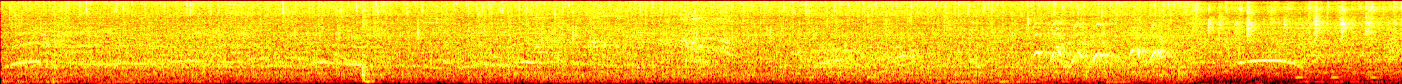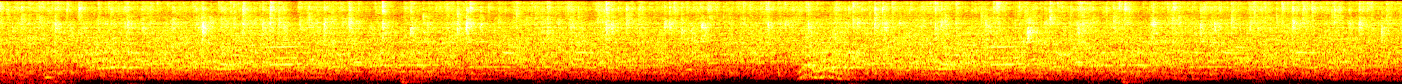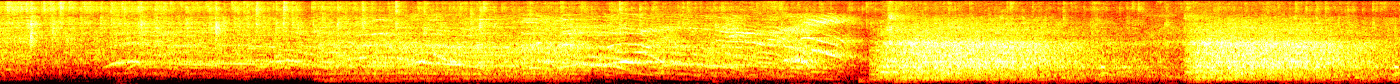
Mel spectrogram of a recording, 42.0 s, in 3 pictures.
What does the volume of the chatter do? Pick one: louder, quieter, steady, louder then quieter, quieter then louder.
louder.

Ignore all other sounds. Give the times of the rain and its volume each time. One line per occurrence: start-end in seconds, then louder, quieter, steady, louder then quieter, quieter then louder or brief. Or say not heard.
0.0-42.0 quieter.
